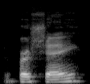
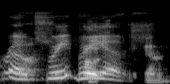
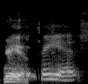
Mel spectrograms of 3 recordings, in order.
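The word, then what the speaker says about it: brioche: It's like I might be mispronouncing it. Brchet. Oh, brios. Brios.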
